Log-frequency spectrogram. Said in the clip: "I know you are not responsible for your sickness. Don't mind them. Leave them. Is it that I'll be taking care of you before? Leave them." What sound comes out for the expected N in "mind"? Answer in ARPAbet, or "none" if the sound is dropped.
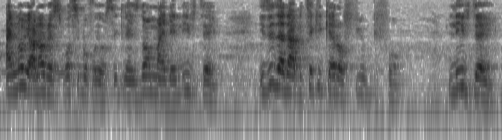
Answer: none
